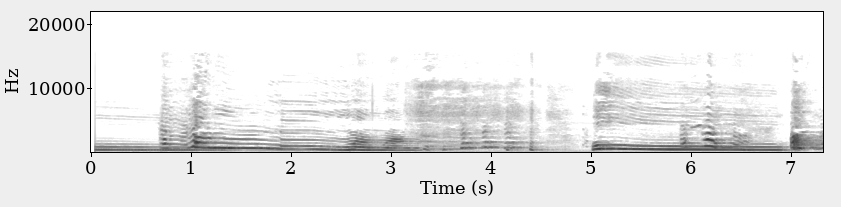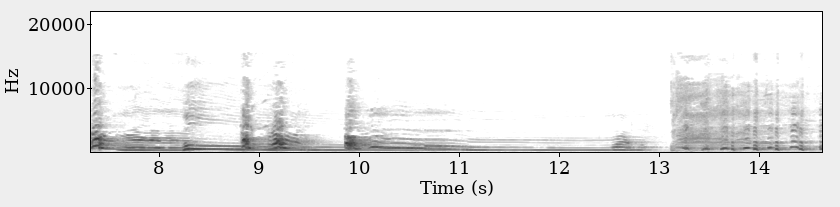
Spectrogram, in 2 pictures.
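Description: A puppy howls in long, wavering, falling tones broken by short yips.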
